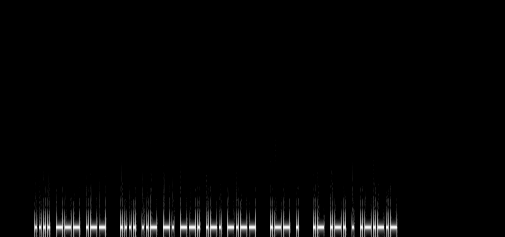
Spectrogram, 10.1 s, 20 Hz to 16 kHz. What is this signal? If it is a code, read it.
Morse code, heard as a keyed tone, about 28 wpm, 700 Hz. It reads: HOW HUNGRY WE ARE.
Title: Sentences from Top 1400 Words 28wpm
